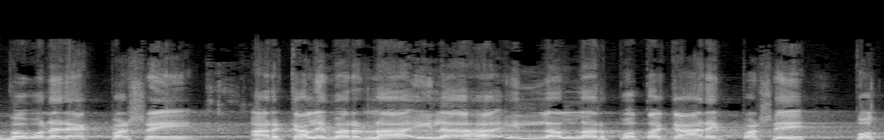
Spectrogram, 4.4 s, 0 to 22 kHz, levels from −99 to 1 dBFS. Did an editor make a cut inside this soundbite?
yes; 1 cut; at 1.1 s

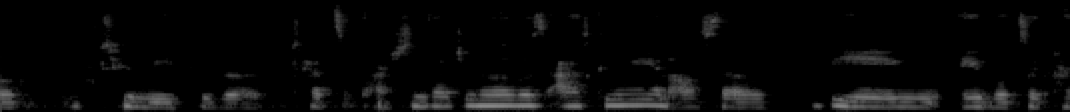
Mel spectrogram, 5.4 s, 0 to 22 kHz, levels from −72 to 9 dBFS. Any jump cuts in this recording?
yes; 1 cut; at 4.0 s

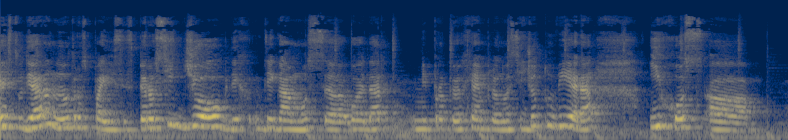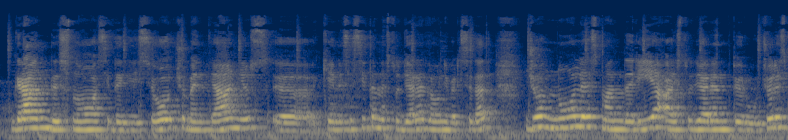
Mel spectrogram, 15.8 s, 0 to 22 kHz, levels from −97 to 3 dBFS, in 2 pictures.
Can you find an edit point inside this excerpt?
no; 0 cuts

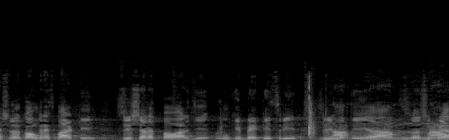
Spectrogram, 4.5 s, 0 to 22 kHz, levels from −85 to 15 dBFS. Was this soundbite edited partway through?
no; 0 cuts

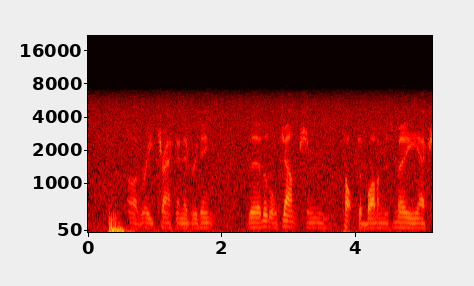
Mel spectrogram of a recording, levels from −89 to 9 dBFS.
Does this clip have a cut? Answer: no; 0 cuts

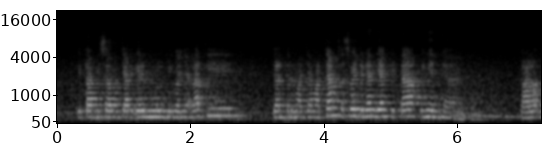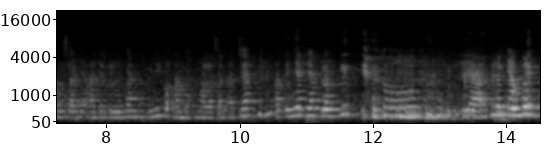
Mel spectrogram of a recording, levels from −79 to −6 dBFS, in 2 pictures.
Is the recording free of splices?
yes; 0 cuts

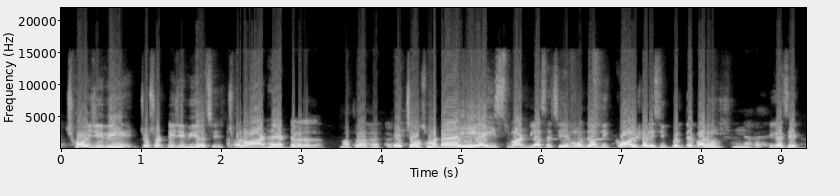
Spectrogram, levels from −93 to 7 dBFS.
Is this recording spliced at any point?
yes; 2 cuts; at 2.2 s, 4.0 s

